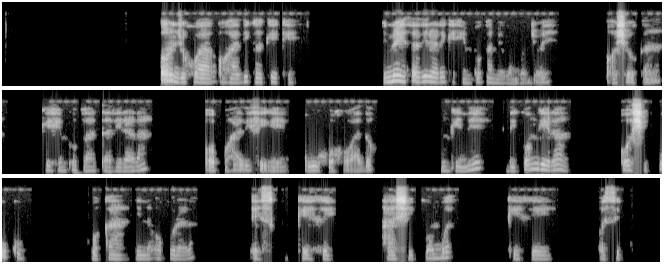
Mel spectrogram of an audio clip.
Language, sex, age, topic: Oshiwambo, female, 25-35, agriculture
